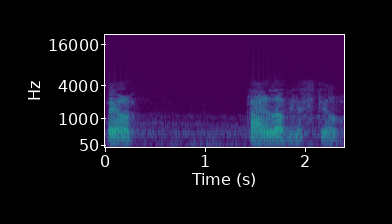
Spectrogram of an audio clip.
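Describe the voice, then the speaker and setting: A man's voice: mid-range voice, fairly even intonation, takes it slowly, creaky. An actor playing an earnest, defensive suitor in his prime in a 1930s radio drama, arguing through questions. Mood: pleading. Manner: argumentative, rhetorical questions. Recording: muffled, noisy 1930s radio recording.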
